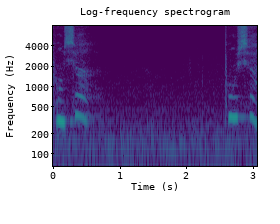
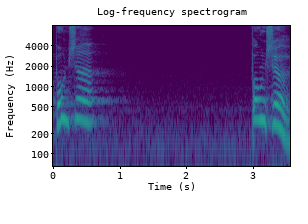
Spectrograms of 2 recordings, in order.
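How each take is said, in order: First: Put-on "Bonjour, bonjour" piped higher and softer like small girls; little girls calling back. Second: "Bonjour, bonjour" sung out higher with a French lilt; French soldiers greeting. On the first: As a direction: chirp "Bonjour" back like a shy child. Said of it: "And we would call back". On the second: Retold or imitated. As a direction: call a cheerful French "Bonjour" across the street. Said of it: "And they would call out".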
